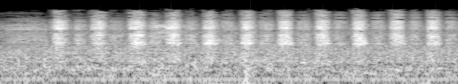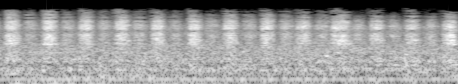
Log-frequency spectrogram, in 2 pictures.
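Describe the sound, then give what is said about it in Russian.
Forceful rhythmic breathing from a deep breathing exercise: many quick, rasping breaths in a steady, rapid pulse, fairly faint, with no talking. “It's like this. You breathe like this. Вы дышите вот так. Okay, you see. Видите, да, вот так дышать.”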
